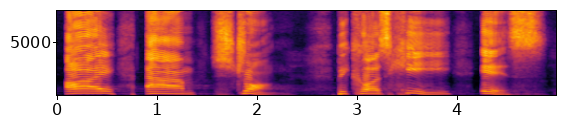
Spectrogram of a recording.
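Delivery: a triumphant, slow proclamation; slow emphatic declaration. Acted. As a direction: land the promise slowly, word by word. Climax of the sermon point.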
